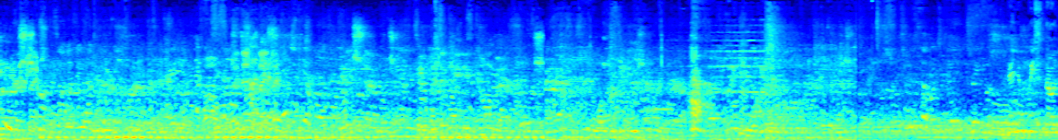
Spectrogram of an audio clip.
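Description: A crowd of people chatter nearby in an enclosed space.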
